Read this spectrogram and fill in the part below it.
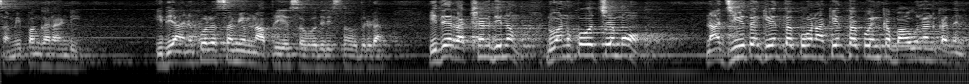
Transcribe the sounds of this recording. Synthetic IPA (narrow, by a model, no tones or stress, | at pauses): sɐmiːpɐŋɡɐɾaːɳɖḭ | id̪eːɐnukɔːlɐsɐmɐjɐmnaːpɾijɐsɐɦod̪ɐɾist̪aːɦoːd̪ɐɾuɽaː | id̪eːɾɐkʂɐɳɐd̪inɐmnuʋɐnukɔːʋɐt͡ʃːeːmoː | naːd͡ʒiːʋit̪ɐŋkeːnt̪ɐkːuʋɐnaːkeːnt̪ɐkːuʋɐiŋkaːbaːɡunɐnkɐd̪ɐni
